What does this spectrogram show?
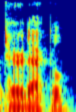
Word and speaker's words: pterodactyl: So, yeah, I was talking and suddenly saying I had to sell you on the P board, but the P is silent in pterosaur or pterodactyl.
